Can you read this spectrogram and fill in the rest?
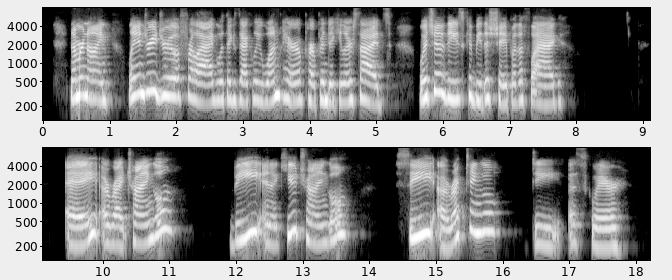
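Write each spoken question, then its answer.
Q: Which of these could be the shape of the flag?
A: A: A right triangle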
